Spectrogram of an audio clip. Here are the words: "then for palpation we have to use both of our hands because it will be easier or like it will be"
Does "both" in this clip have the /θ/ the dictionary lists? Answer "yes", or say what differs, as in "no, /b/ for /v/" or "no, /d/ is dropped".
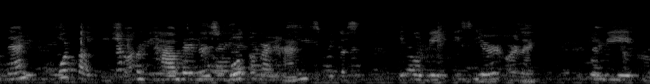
no, /t/ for /θ/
